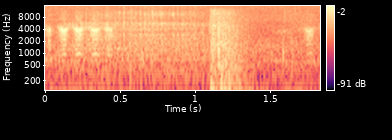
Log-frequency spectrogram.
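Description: A single short goat bleat rings out in the farming game Farming Simulator 25, loud and close, rising briefly over a quiet, low ambient background.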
